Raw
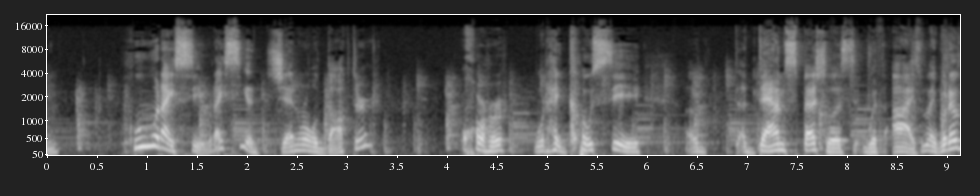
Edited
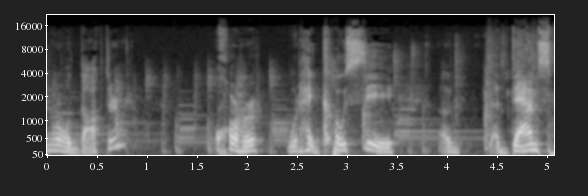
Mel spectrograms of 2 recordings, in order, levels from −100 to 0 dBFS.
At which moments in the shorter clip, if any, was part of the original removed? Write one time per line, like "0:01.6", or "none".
none

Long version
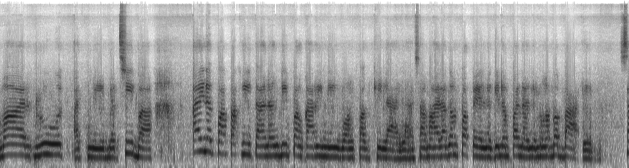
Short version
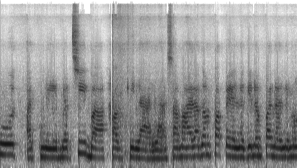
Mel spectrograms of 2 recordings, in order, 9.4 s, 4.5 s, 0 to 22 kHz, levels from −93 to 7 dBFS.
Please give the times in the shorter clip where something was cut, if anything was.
0:01.7

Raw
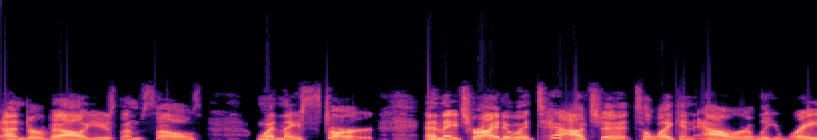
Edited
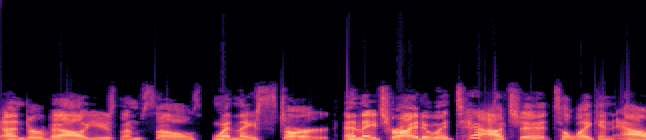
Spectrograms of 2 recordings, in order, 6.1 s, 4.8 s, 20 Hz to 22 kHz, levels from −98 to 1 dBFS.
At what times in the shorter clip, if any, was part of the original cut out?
0:01.5
0:02.4

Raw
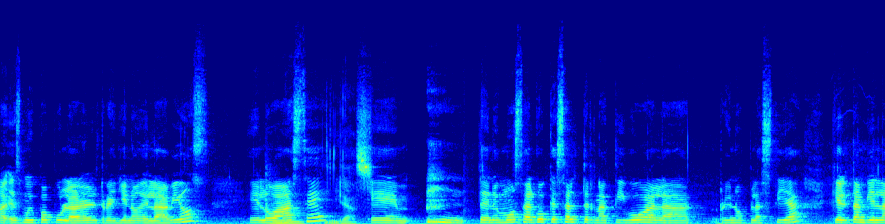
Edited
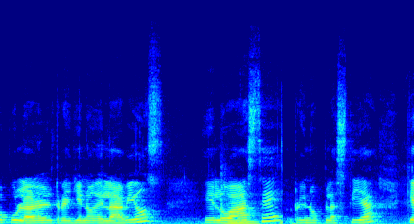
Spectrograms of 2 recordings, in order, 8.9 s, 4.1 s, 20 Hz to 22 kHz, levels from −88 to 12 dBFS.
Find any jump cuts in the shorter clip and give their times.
0:02.9

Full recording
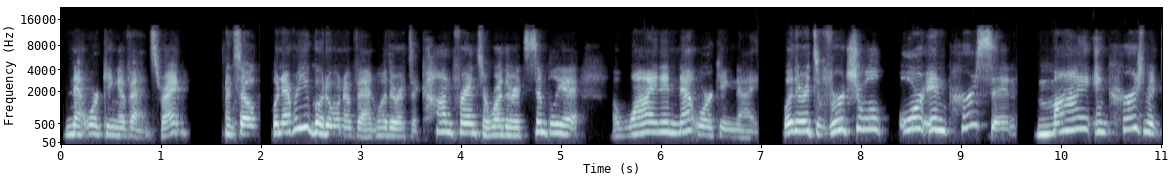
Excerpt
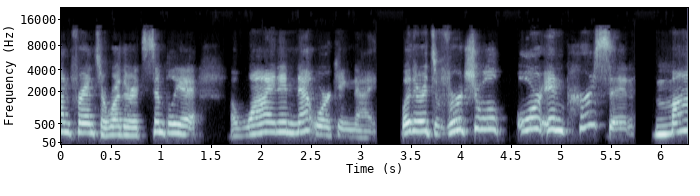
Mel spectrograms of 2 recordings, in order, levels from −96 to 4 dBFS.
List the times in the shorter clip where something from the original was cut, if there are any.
none

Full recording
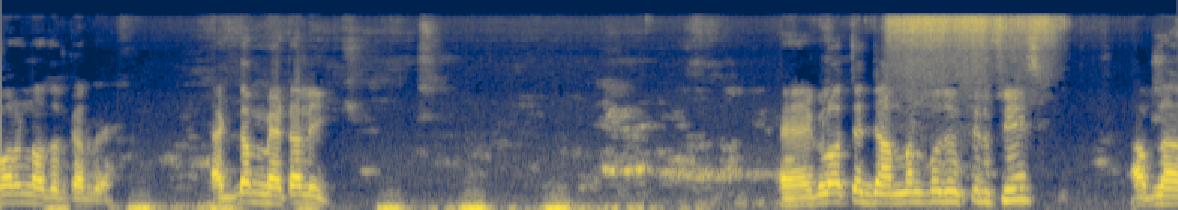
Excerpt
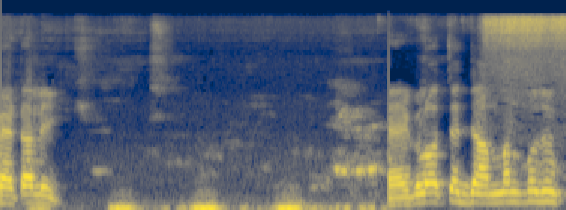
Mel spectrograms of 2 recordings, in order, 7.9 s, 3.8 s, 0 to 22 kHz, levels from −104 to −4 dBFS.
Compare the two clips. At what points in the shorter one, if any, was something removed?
0:02.6

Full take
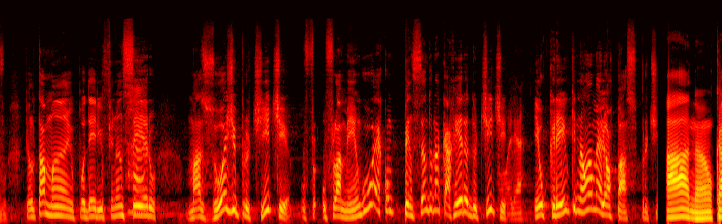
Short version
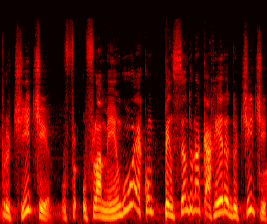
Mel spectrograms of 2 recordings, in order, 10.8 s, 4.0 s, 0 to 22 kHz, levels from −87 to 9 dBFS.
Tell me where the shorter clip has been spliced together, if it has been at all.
none

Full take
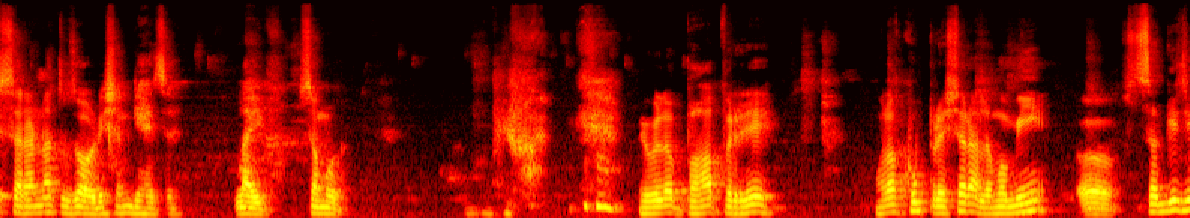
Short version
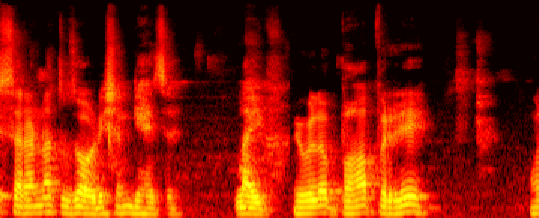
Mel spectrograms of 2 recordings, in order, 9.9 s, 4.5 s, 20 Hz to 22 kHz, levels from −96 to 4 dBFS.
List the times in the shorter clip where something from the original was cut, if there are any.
0:02.3

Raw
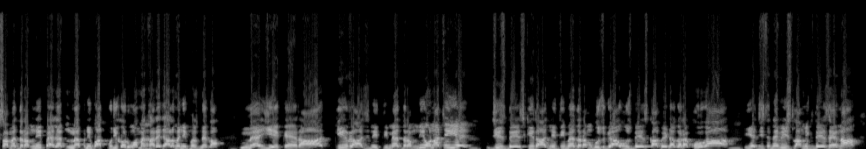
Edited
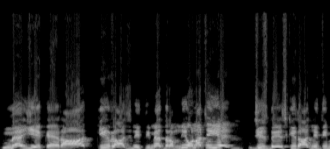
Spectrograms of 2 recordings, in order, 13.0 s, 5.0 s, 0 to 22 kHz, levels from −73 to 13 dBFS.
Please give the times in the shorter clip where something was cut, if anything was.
none

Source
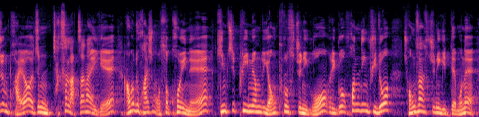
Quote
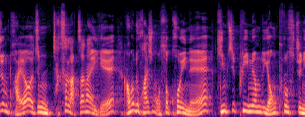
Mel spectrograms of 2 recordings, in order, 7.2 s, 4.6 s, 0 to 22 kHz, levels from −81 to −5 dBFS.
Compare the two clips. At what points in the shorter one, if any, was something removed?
none

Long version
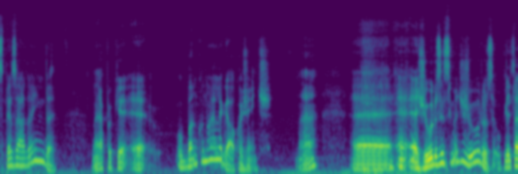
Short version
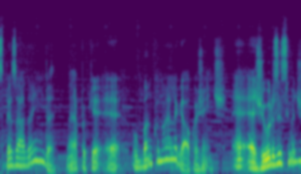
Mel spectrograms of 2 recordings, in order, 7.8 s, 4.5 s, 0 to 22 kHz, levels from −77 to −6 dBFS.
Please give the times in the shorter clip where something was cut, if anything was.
0:00.9
0:01.9
0:03.5

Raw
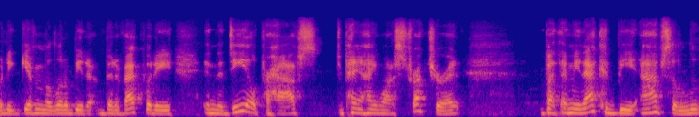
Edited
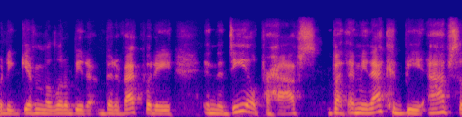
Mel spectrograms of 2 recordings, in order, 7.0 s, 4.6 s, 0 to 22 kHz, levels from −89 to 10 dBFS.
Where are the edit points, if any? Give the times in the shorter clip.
0:03.1

